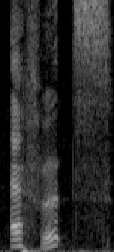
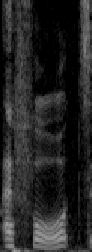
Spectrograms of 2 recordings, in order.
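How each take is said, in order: First: The last syllable has a weak schwa vowel. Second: The last syllable sounds like the word fort. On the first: The speaker calls it right. "It's got the schwa" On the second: The speaker calls it wrong. "not efforts. It's not a fort"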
